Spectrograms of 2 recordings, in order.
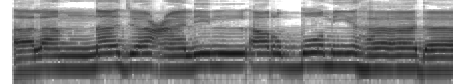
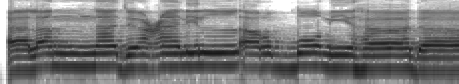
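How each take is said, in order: No difference in how they are said.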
